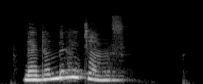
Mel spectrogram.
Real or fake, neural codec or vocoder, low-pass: fake; codec, 44.1 kHz, 1.7 kbps, Pupu-Codec; 10.8 kHz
